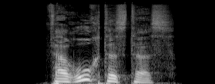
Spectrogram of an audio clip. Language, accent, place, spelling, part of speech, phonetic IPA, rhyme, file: German, Germany, Berlin, verruchtestes, adjective, [fɛɐ̯ˈʁuːxtəstəs], -uːxtəstəs, De-verruchtestes.ogg
- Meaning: strong/mixed nominative/accusative neuter singular superlative degree of verrucht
